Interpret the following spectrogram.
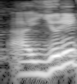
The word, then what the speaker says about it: unit: and because unit is pronounced like unit, yeah, we take an article when it is pronounced like unit, we take an article because U is a consonant sound.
